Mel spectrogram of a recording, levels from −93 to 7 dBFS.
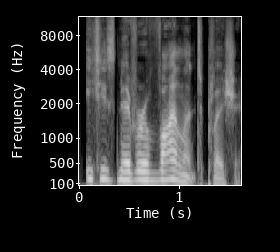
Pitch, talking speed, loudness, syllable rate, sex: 160 Hz, 220 wpm, -17 LUFS, 6.7 syllables/s, male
